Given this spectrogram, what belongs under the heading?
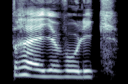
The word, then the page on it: d' Rëjewolik: Bas-Rhin; Strasbourg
